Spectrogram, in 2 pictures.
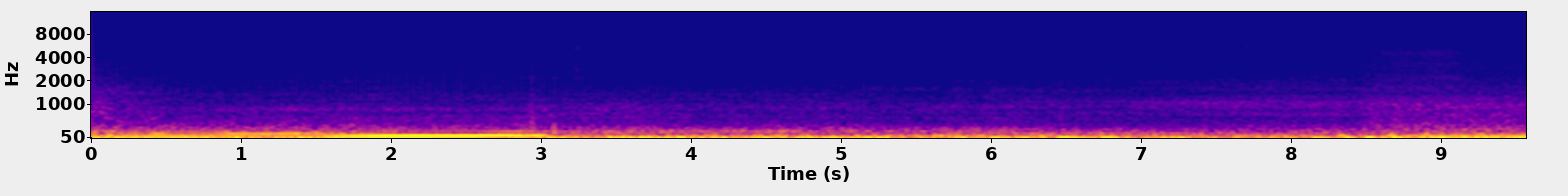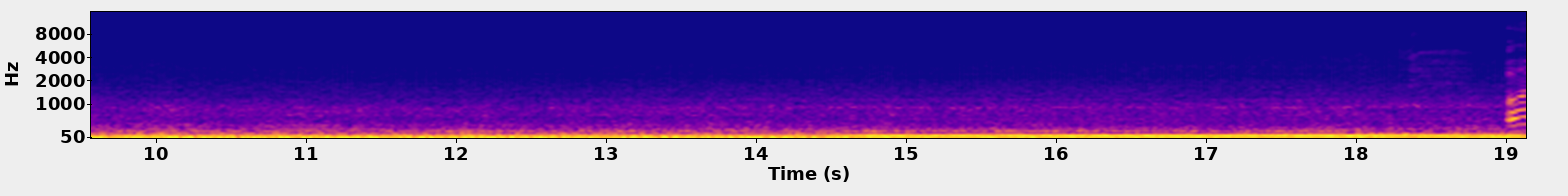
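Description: BMW 330d with an N57 diesel engine idling and warming up, a steady deep rumble with a brief rising rev early on, then settling into a low, constant drone with a slight lift in pitch near the end.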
